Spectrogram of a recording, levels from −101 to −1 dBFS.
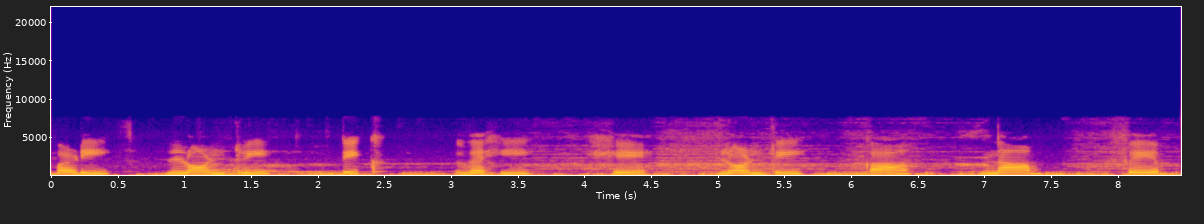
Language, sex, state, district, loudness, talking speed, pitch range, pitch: Hindi, female, Madhya Pradesh, Dhar, -16 LUFS, 65 wpm, 215-230 Hz, 220 Hz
